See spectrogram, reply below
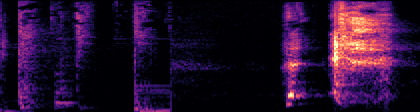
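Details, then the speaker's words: Person who says they always sneeze twice: a few sharp bursts ending in a loud, forceful sneeze with an explosive airy release; a double sneeze. "t about me is that whenever I sneeze I have to sneeze twice so before you say bless you just wait"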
